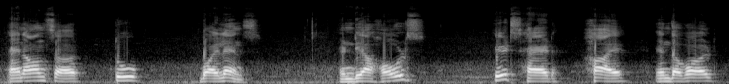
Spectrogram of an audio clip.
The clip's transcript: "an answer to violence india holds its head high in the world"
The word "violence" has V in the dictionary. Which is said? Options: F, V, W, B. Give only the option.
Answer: B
